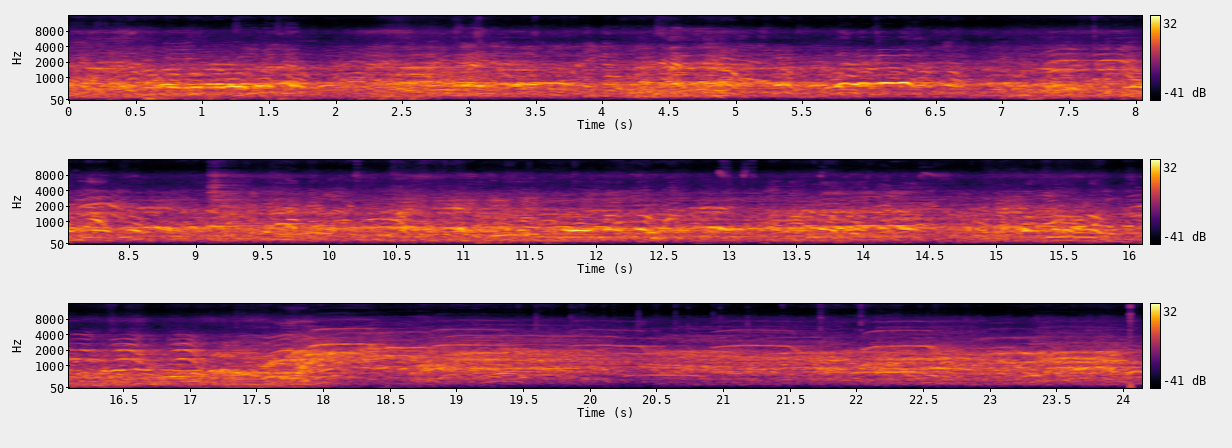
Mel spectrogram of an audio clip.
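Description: A large crowd cheers and shouts loudly nearby.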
